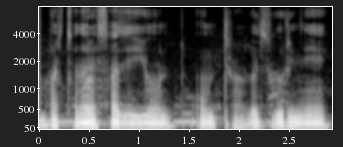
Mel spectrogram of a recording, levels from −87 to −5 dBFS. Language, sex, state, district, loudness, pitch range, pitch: Chakma, male, Tripura, Unakoti, -17 LUFS, 90-100 Hz, 95 Hz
